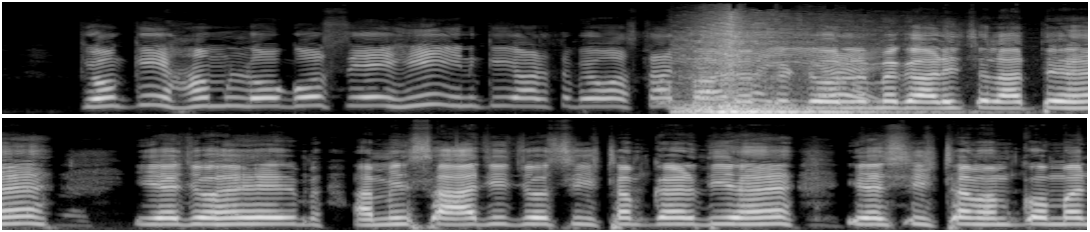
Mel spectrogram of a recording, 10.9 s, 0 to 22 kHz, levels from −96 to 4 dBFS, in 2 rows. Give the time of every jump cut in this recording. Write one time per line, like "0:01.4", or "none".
0:03.7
